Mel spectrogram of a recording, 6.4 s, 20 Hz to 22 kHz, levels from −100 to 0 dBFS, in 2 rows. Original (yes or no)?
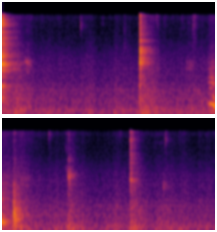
yes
